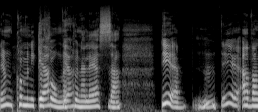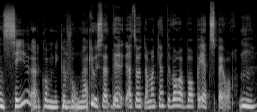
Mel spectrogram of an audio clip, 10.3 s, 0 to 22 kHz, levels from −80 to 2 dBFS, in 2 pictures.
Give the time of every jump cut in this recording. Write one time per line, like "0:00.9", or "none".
0:06.9
0:08.0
